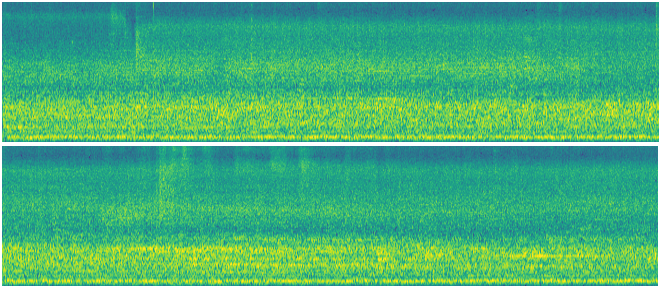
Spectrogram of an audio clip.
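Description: MTR East Rail Line R-Train, a Hyundai Rotem electric multiple unit, running at speed, heard from inside the train: a steady rumble of wheels on rail and traction noise with a low hum.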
